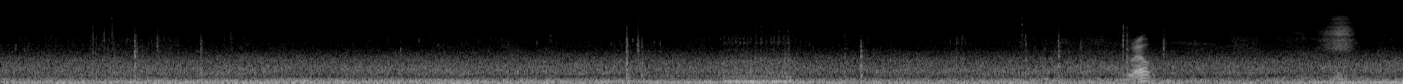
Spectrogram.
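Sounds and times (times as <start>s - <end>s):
water noise: 0.0s - 14.0s
electric boat motor humming: 7.1s - 8.2s.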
